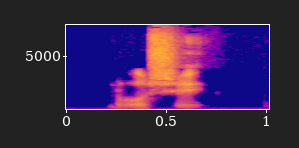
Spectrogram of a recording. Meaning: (verb) past participle of brocher; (adjective) 1. paperback 2. brocaded
- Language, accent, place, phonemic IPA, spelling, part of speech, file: French, France, Lyon, /bʁɔ.ʃe/, broché, verb / adjective, LL-Q150 (fra)-broché.wav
